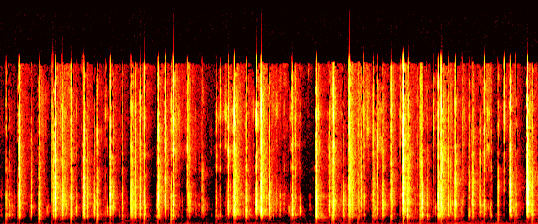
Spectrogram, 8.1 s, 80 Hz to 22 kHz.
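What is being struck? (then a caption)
Plastic game controller buttons and shell. Long pink nails tap and click the buttons of a black, hand-sized, hollow plastic Xbox-style gamepad held in both hands close to the mic, and scratch along its plastic shell. About 34 sharp, dry clicks come in an uneven rapid stream, bright and with almost no low end. Each click dies away instantly.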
